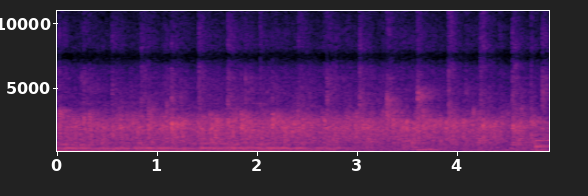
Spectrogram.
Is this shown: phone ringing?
no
